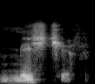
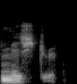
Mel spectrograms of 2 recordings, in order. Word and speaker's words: MSCHF: Now, this company, MSCHF, which is pronounced mischief, MSCHF, pronounced mischief, mischief is from Brooklyn, New York, and they also being sold over the Jesus sneakers.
